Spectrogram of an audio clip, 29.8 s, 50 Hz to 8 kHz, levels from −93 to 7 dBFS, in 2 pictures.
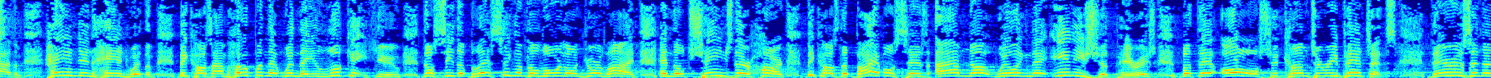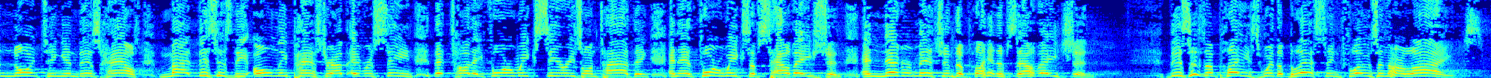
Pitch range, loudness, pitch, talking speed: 265-305 Hz, -28 LUFS, 285 Hz, 190 wpm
